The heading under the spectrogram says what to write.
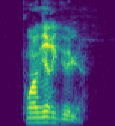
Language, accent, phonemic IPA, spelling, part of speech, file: French, France, /pwɛ̃.viʁ.ɡyl/, point-virgule, noun, LL-Q150 (fra)-point-virgule.wav
- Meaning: semicolon (punctuation mark)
